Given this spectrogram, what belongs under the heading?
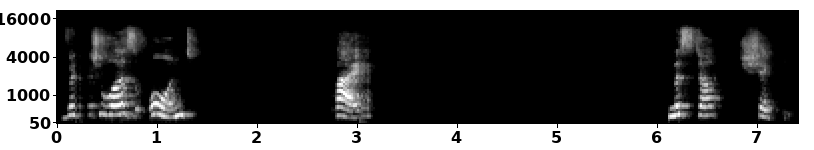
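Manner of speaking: word by word, with long pauses; slow dictation. Real, not acted. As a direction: dictate it slowly for a class writing it down. Dictating an example sentence while writing.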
